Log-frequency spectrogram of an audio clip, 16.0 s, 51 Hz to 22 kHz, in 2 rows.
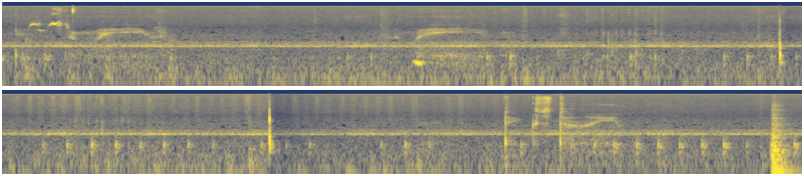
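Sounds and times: steady high hum: 0:00.0 - 0:16.0
oil pastel scratching paper: 0:06.0 - 0:15.6.

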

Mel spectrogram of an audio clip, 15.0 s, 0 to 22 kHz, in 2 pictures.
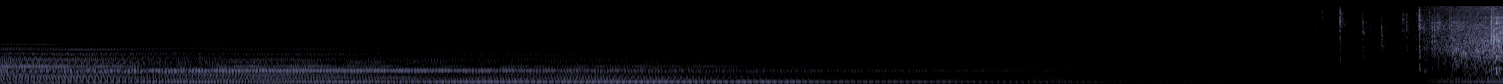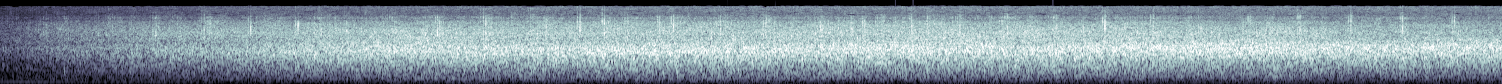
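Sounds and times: audience applauding: 0:06.7 - 0:15.0.

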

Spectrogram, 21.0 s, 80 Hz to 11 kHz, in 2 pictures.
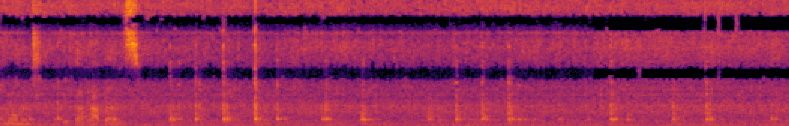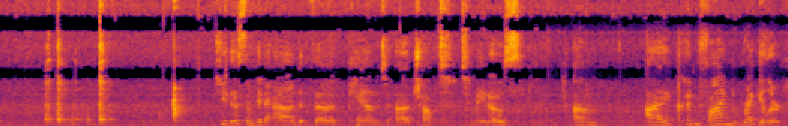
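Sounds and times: food frying in a pan: 0:00.0 - 0:21.0
spatula knocking against pan: 0:02.2 - 0:12.1.

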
